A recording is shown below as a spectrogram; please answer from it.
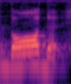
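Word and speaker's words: ض: சாத் சாத் சாத் சாத் இதை இந்த லெட்டர் என்னன்னா தமிழ்ல எப்படி ழா ஸ்பெஷலோ அந்த மாதிரி அரபிக்ல இந்த தாத் தாத் இது தேல் மாதிரி உச்சரிக்க கூடாது இது தேல் லைட் லெட்டர் இது தாத் நாக்கினுடைய இப்ப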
